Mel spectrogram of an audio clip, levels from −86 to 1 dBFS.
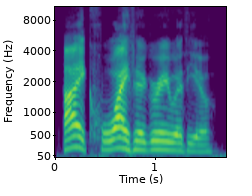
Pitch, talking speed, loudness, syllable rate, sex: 180 Hz, 175 wpm, -17 LUFS, 4.7 syllables/s, female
